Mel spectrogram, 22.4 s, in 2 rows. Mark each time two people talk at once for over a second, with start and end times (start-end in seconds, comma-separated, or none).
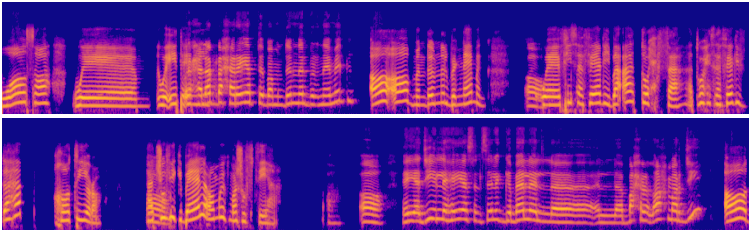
none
